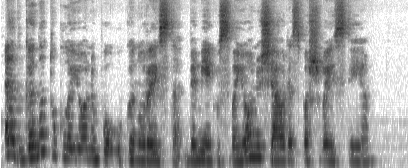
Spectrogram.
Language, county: Lithuanian, Panevėžys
